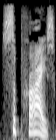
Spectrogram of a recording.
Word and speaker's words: surprise: Wesley we noted that if there are two RS in a word separated from each other we often don't pronounce the first one for example surprise we don't usually say surprise we say surprise and we usually say caterpillar we don't say cat pillar and you notice that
